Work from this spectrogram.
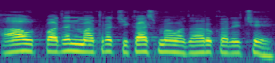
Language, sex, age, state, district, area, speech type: Gujarati, male, 60+, Gujarat, Ahmedabad, urban, spontaneous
